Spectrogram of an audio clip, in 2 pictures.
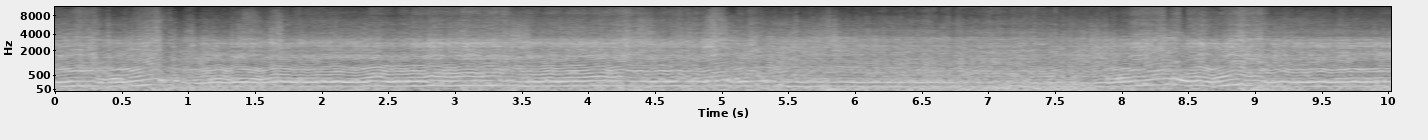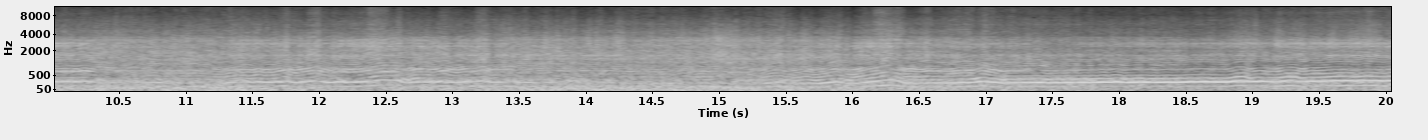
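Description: Enduro dirt bike engine ridden hard off-road, its revs rising and falling constantly with the throttle. Deeper dips and climbs in pitch come about 8 and 16 seconds in.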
